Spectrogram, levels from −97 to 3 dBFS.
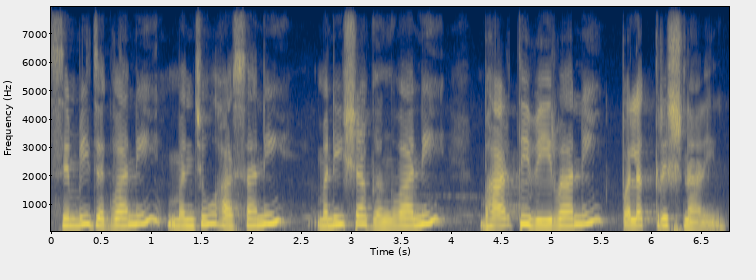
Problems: constant background noise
